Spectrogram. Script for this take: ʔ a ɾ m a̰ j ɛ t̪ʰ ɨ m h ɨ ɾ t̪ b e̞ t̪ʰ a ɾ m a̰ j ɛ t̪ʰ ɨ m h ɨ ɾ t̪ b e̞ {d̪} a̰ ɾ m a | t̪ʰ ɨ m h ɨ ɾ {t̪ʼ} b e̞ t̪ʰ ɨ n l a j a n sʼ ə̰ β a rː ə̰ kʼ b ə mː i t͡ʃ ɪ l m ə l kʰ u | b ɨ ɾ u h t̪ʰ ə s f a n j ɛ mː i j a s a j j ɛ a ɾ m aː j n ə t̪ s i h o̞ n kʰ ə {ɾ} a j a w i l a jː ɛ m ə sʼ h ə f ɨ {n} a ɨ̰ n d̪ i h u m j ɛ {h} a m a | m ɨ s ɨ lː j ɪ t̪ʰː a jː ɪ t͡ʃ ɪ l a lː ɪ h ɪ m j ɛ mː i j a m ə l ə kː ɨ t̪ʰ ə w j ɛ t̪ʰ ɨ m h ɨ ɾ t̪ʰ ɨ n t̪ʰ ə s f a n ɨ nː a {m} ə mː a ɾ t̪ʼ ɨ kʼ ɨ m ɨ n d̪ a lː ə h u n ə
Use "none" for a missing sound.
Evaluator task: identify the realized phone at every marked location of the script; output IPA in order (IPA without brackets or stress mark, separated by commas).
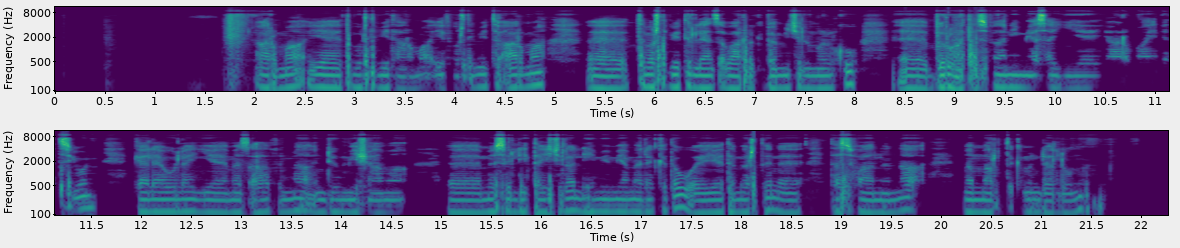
t̪, t̪, l, nː, ʃ, m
